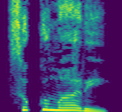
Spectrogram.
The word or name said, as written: ಸೊಕ್ಕುಮುರಿ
